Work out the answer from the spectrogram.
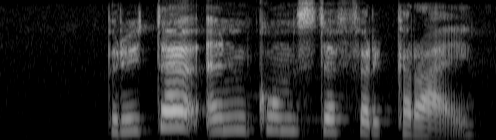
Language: Afrikaans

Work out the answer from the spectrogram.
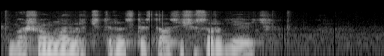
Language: Russian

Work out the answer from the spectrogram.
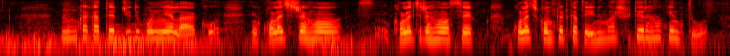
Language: Santali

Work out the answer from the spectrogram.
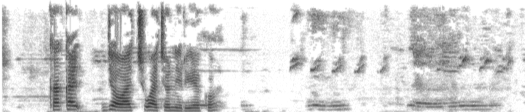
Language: Luo (Kenya and Tanzania)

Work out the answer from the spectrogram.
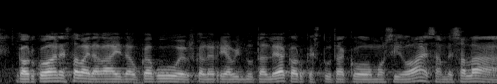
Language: Basque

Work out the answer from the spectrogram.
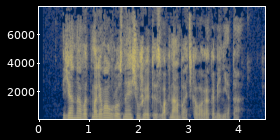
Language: Belarusian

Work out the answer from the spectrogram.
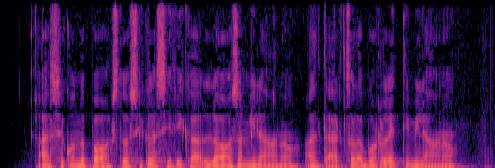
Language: Italian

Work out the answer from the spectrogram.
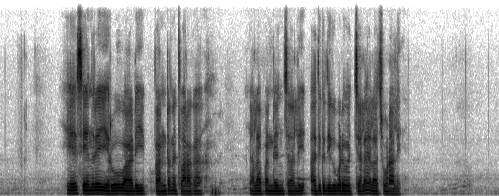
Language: Telugu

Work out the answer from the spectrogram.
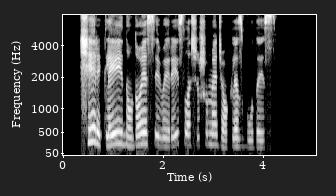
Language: Lithuanian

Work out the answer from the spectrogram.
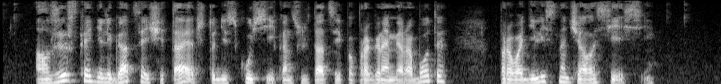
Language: Russian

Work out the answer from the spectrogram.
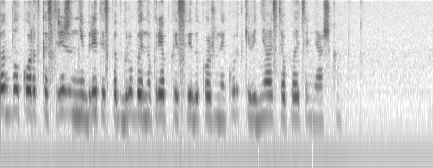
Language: Russian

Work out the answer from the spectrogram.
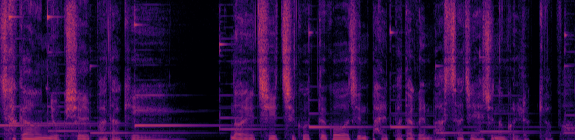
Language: Korean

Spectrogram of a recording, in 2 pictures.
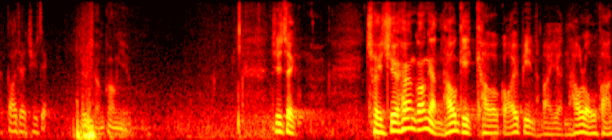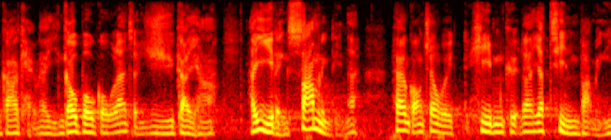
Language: Cantonese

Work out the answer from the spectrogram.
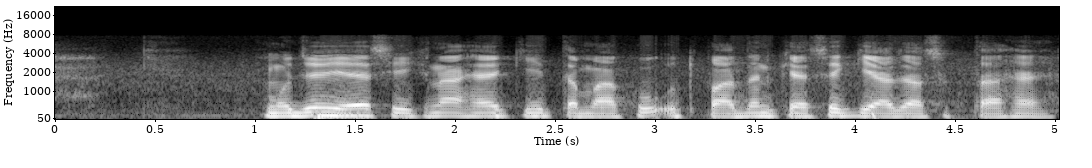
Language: Hindi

